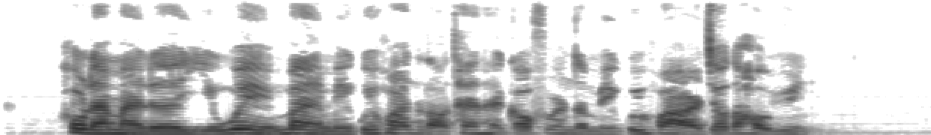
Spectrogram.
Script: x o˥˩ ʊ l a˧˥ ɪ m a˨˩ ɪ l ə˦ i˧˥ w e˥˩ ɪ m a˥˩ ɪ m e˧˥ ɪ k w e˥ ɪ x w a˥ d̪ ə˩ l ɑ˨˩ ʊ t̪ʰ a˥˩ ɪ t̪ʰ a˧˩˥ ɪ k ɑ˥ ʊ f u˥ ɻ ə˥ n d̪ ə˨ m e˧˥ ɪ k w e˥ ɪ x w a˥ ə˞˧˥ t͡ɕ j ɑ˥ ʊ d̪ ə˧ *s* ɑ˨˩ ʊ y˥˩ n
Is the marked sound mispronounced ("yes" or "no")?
yes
